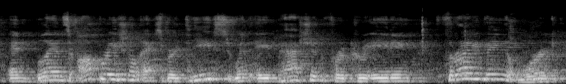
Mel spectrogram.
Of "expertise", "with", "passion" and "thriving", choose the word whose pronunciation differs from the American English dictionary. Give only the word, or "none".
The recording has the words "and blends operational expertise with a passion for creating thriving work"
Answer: none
